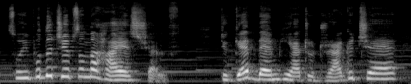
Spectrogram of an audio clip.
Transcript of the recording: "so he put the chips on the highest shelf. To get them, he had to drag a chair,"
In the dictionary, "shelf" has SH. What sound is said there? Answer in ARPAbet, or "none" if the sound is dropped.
SH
